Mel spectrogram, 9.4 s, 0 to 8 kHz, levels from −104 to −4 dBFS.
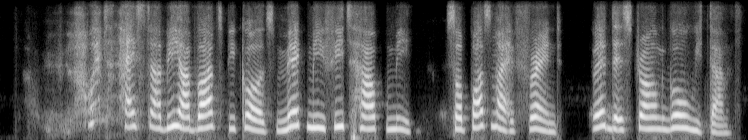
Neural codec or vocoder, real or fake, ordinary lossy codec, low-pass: codec, 16 kHz in and 24 kHz out, 0.6 kbps, FocalCodec, streaming, 4096 codes; fake; Opus, 16 kbps; 7.2 kHz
